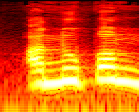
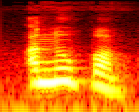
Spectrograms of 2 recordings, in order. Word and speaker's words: अनुपम: तो इसी तरीके से अगर आप अनुपम बोल रहे हैं तो अनुपम नु में कम समय लगा, ठीक है।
